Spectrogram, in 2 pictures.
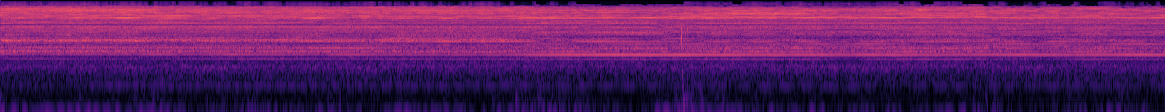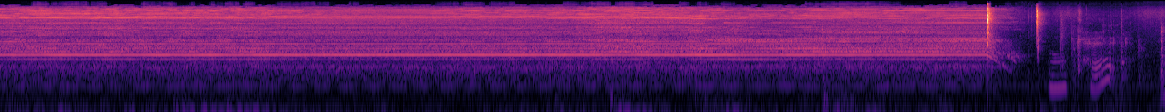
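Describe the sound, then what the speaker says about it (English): A heat gun blows steadily on a card to set blue ink, a close, constant whirring hiss sustained for about twenty seconds before it clicks off abruptly. "we're going to do that again with the heat gun"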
